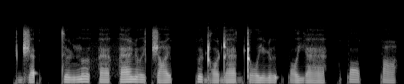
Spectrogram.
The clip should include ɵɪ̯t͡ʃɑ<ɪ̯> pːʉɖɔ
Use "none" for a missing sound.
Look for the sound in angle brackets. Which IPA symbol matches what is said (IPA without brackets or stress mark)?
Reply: ɪ̯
